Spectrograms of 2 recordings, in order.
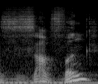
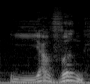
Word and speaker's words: Da Vàng: Califórnia estamos falando do d vang né ou pronunciando né na língua vietnamita Zang ou Y avang Depende se você está no norte do Vietnã ou no sul do Vietnã o Zang ou yavan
